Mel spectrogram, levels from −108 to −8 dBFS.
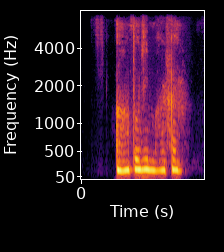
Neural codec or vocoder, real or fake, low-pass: codec, 24 kHz, 0.9 kbps, WavTokenizer, medium speech release version 1; fake; 7.2 kHz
